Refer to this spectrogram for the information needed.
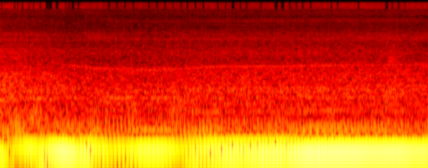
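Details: Fiat Punto GT idling on fresh petrol after it had stopped, which owner assumed was empty or dodgy fuel: deep, steady idle with slight rise and fall in level, no misses or knocks; running cleanly.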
